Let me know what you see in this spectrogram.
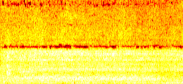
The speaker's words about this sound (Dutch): Ja, uh, we zijn nu net eh, onze tweede trein ingestapt. Eh, even kijken hoor, nu, we zijn nu in plaatsje landgas. En eh, we zitten voor, de komende twee uur kunnen we lekker wezenloos uit het raam gaan staren.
